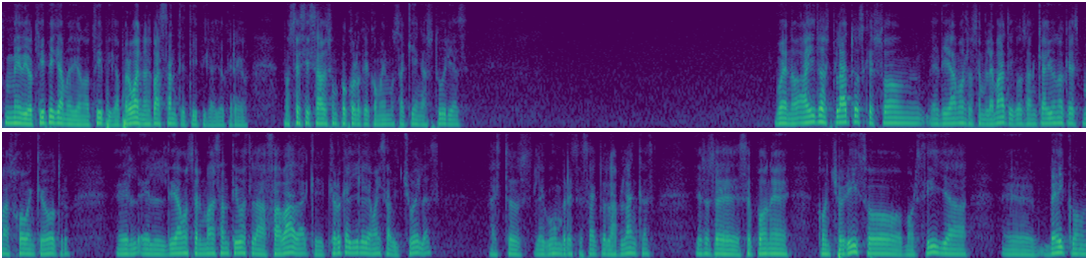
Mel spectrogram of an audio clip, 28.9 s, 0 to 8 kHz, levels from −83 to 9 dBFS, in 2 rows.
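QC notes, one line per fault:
No faults heard anywhere in the clip.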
